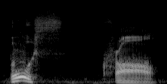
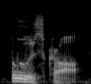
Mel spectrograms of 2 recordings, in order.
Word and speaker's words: booth crawl: Booth crawl, There you go. booze crawl.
